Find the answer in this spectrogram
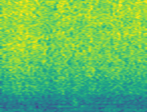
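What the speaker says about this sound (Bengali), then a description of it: "আমি টাকি মাছগুলো ঢেলে দিব এবং নাড়াচাড়া করব।" Taki fish tumbles into a hot pan with onions and spices and is stirred, giving a short, dense, loud sizzle that fills the moment with no voices.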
